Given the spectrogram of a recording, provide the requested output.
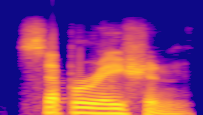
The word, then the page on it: separation: American English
